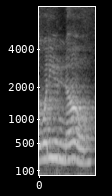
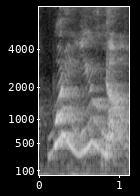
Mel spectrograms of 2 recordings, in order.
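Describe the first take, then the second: First: Said in the usual way. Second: "what do you know" high and loud, swooping on each stress; exaggerated emphatic question. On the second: Real, not acted. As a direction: punch "what" and "know" with big pitch swoops.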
